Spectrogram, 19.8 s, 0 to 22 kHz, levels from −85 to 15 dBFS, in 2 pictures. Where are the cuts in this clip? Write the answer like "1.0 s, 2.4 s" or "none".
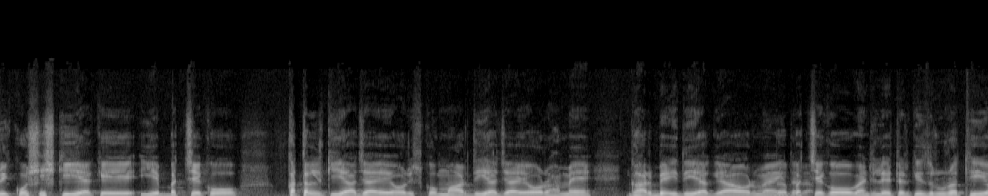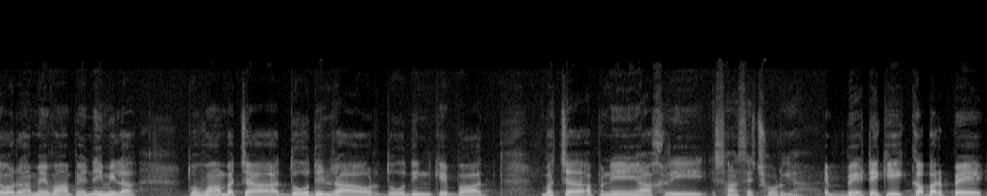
7.9 s, 18.2 s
